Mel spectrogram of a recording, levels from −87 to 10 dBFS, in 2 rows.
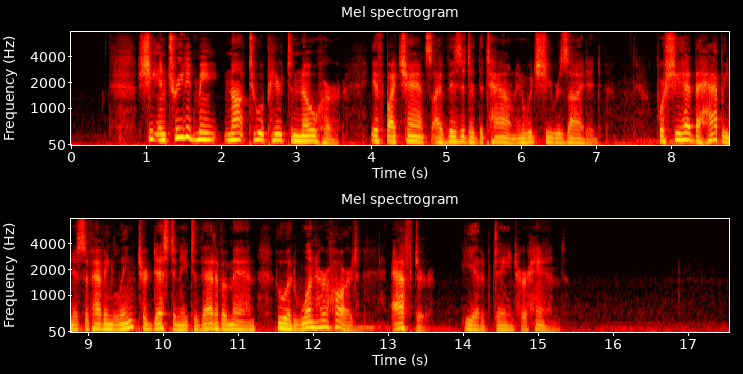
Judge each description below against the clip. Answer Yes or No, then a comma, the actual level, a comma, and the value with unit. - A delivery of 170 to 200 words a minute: No, average, 155 wpm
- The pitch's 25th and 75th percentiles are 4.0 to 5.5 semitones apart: Yes, average, 4.8 semitones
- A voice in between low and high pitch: No, low, 125 Hz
